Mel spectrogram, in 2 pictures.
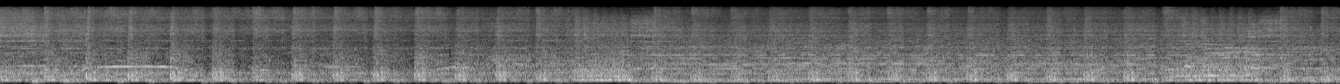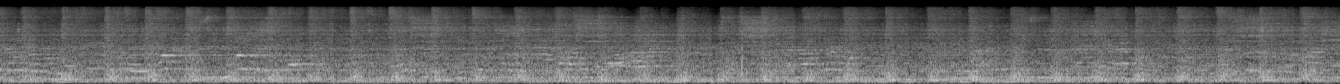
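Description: Live rock band playing loud and steady, with electric guitars, a drum kit and sung vocals.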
